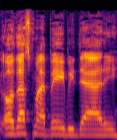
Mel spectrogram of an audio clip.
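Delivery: ordinary talk, nothing marked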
